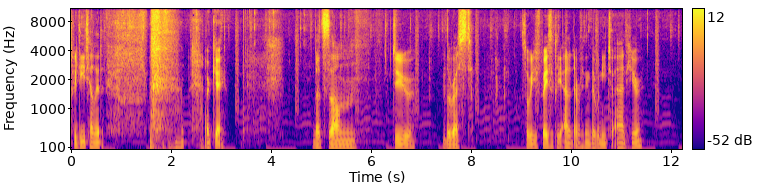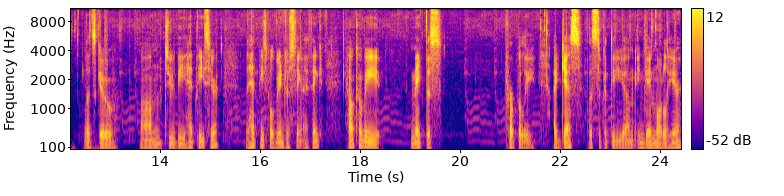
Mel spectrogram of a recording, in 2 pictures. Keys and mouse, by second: 2.4-3.7 drag, 4.0-6.1 drag, 7.4 middle click, 7.7 shift+middle click, 8.0 middle click, 8.5 shift+middle click, 8.7 middle click, 10.2 middle click, 11.0 middle click, 12.8 middle click, 14.0 shift+middle click, 14.2 middle click, 14.7 middle click, 15.2 middle click, 21.5-23.1 drag, 23.8 click.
